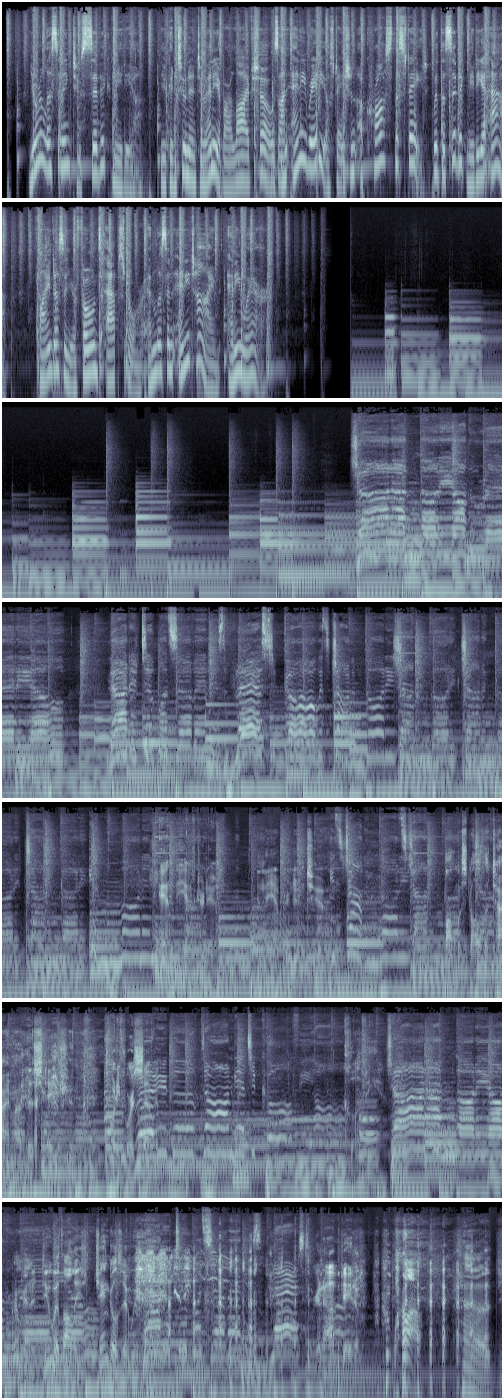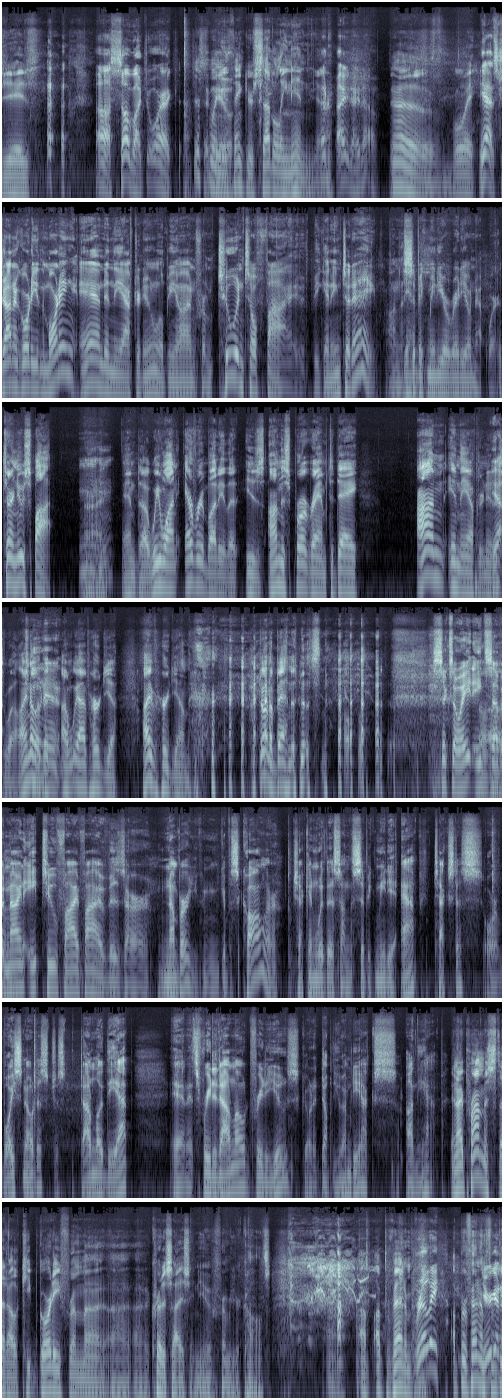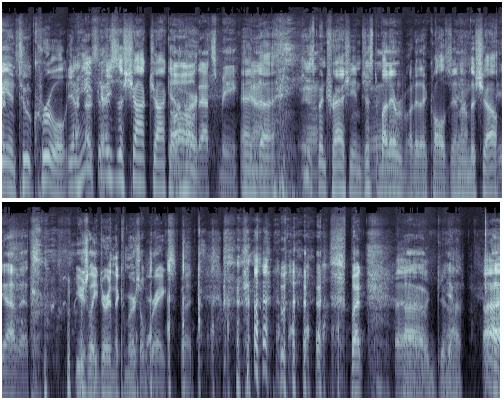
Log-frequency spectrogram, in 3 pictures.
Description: Former Madison Mayor Paul Soglin joins to discuss the Wisconsin governor's race, emphasizing the need for candidates to connect with disenfranchised voters and outline decisive policies on healthcare and minimum wage. Heated calls from listeners tackle claims of missing immigrant children and criticize the Biden administration. There's banter about weather predictions, with a potential polar vortex looming, and a humorous struggle with technical difficulties over sound cuts.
